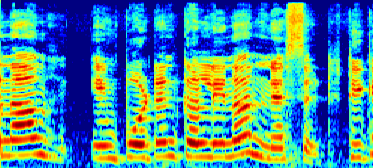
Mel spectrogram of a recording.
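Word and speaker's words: Knesset: Israel की संसद का नाम, तो इजराइल की संसद का नाम है नेसेट। नेसेट हमारी बहुत ही ज़्यादा फ्रेंडली कंट्री, और ये स्पेलिंग KNESSAT, ठीक है, नेसेट, ये याद रख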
